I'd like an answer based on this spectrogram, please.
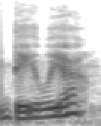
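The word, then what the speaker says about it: dahlia: And I think over in England, and correct me if I'm wrong, they say dia.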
